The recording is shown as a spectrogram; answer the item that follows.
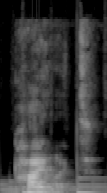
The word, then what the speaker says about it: pilot: divide before the consonant in the first syllable we have an open syllable that means this makes a long sound so for this word we would say pi lut pilot and our next word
